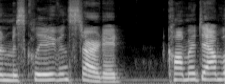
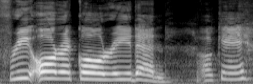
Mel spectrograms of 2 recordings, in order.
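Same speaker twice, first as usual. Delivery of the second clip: put-on Jamaican accent, loud, slow, drawn out; 6 dB louder than usual. A tarot reader addressing viewers before a reading, Jamaican accent. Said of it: "That's my Jamaican accent".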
